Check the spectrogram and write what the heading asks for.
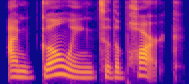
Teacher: The unstressed words are I am to the. So naturally it sounds like I'm going to the park.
